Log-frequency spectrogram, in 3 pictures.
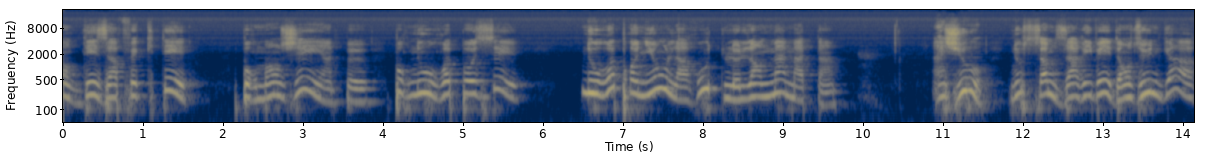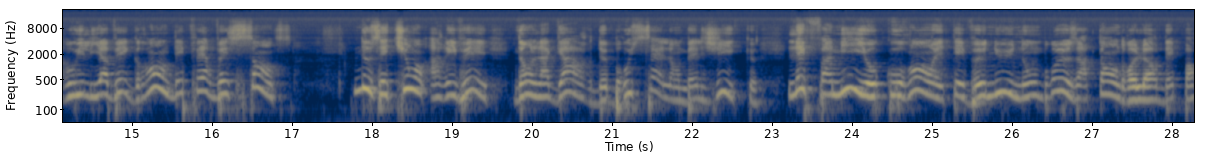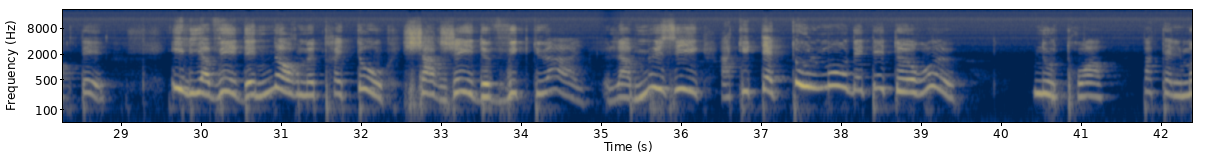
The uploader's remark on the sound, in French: Enregistrement réalisé à la MJC du Virolois de Tourcoing.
